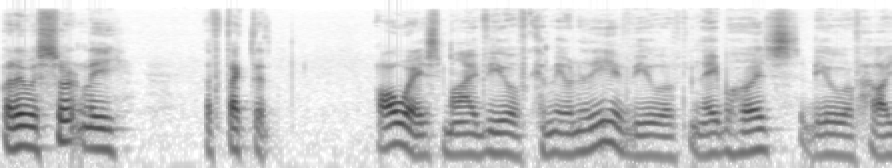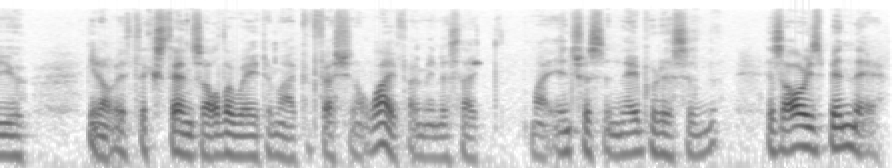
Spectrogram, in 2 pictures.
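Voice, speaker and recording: An older man speaking reflectively and haltingly in reminiscence. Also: medium pitch, mellow.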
